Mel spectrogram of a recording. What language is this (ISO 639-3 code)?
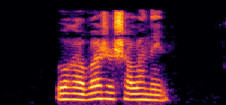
chm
